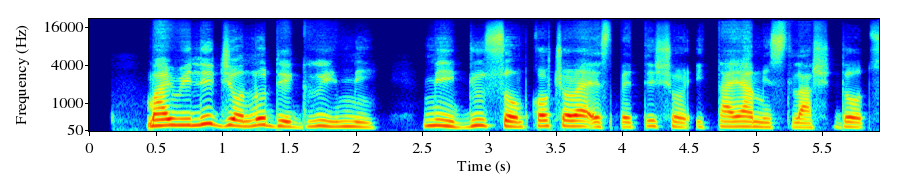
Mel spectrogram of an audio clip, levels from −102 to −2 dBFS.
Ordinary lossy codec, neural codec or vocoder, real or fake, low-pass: none; autoencoder, 48 kHz, 32 numbers a frame, DAC-VAE, trained on Japanese speech; fake; none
